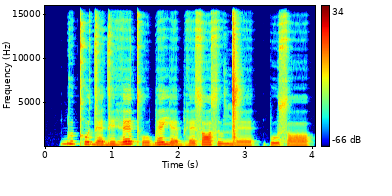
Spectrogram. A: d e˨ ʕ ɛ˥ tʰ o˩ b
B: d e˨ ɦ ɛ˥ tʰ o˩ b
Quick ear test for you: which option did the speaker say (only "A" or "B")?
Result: B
